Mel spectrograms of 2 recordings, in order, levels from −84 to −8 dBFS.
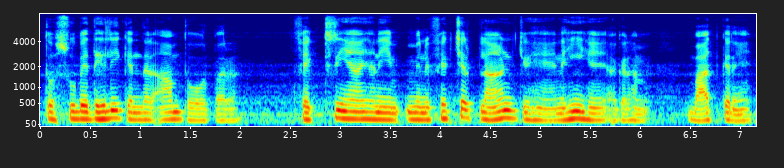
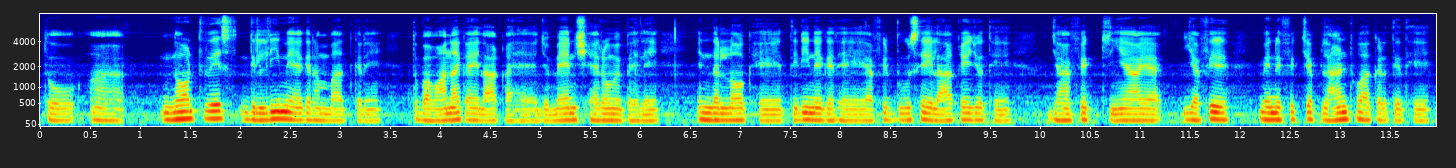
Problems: none marked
